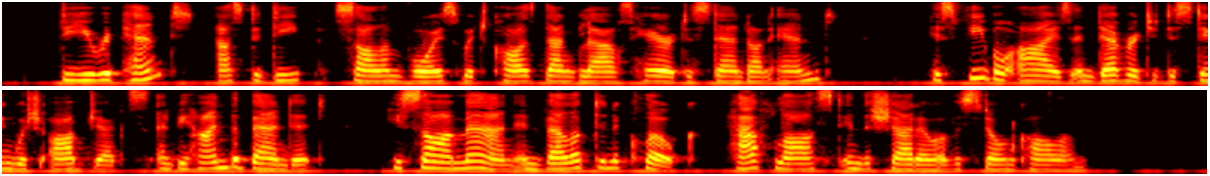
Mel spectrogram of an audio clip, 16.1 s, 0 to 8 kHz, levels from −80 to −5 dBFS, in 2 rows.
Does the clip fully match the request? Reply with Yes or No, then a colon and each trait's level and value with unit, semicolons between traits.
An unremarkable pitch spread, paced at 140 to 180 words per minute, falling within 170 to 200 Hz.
No: wide, 6.9 semitones; average, 165 wpm; medium, 185 Hz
